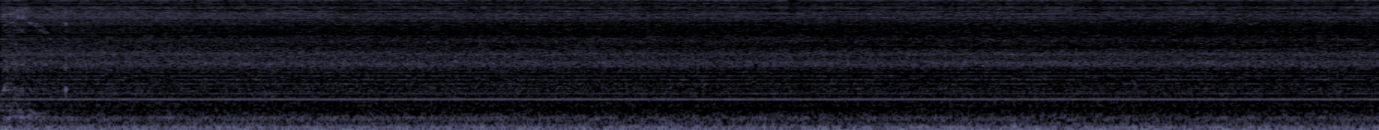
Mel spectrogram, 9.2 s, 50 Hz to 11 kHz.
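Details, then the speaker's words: be quiet! Pure Loop 360mm AIO installed in PC, tube-mounted pump at full speed, after a few hours of use: faint steady buzz over a low hum, the loudest part of the build; owner believes it was quieter at first, cause unconfirmed. "don't know if you can actually hear that buzzing sound, but that is coming from the actual pump itself. So now the loudest part of my case or my build here is definitely that pump."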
